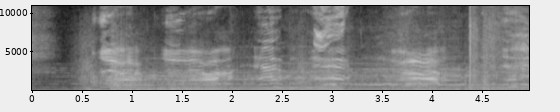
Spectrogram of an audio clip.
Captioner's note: groaning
